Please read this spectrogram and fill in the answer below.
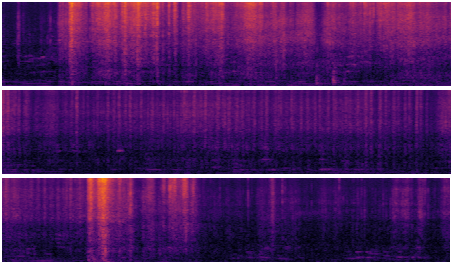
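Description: A thin plastic carrier bag being crinkled and rustled: a long stretch of crackling starting about a second in and lasting some six seconds, then a shorter, louder burst about fifteen seconds in.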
